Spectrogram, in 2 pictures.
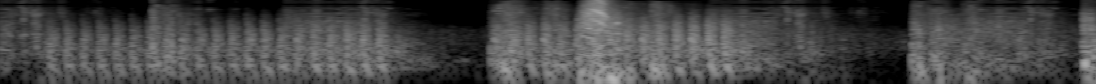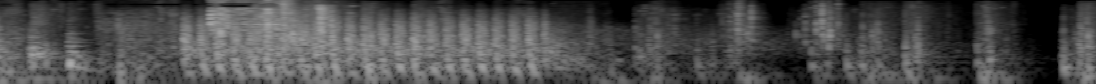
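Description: Quick footsteps thud steadily as a figure runs.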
